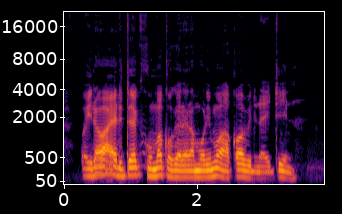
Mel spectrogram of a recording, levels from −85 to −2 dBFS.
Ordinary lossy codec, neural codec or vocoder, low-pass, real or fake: none; none; none; real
